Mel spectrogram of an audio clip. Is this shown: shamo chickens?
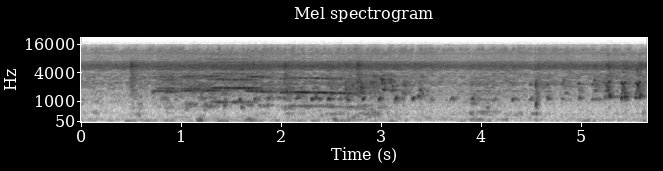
yes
